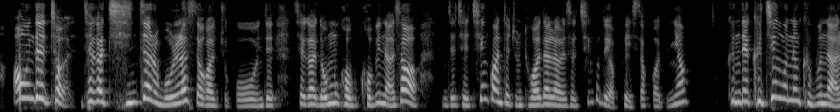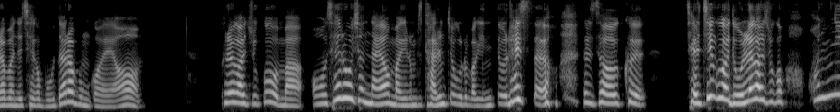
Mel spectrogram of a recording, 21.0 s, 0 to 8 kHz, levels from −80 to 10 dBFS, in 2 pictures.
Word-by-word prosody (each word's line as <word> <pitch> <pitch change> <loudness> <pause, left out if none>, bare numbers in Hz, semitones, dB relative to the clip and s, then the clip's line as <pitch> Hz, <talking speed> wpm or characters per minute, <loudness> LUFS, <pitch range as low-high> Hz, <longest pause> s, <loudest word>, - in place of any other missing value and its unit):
아 - - +6
근데 380 -4 +5
저 295 +4 +1 0.2
제가 290 0 +3
진짜로 265 +4 +2
몰랐어 225 +4 +1
가지고 170 -2 -6
인제 180 +1 -6 0.2
제가 215 -3 -1
너무 205 +6 +1
겁 200 -5 -2
겁이 205 +5 -4
나서 215 +1 +2 0.3
이제 190 +1 -9
제 190 -1 -7
친구한테 305 - -2
좀 190 -3 -10
도와 195 +2 -2
달라고 205 -2 -1
그래서 175 0 -8
친구도 215 +4 -10
옆에 130 0 -9
있었거든요. 185 - -9 0.4
근데 285 0 0
그 285 +2 0
친구는 350 -2 -1
그분을 235 -3 -1
알아봤는데 180 +1 -1
제가 180 -1 -6
못 165 +1 -11
알아본 230 -7 0
거예요. 165 +2 -5 1.0
그래 260 +1 0
가지고 240 +1 0
막 175 -3 -2
"어 230 +2 -4
새로 370 +7 +3
오셨나요?" 245 -8 +2
막 200 -4 -1
이러면서 190 +1 -6
다른 205 +2 0
쪽으로 220 -3 -7
막 175 0 -5
인도를 220 - -3
했어요. 235 -11 +3 0.5
그래서 245 -1 +1
저 - - -20
그 235 -8 0 0.5
제 245 -4 +5
친구가 385 - +6
놀라 240 +7 +6
가지고 285 -5 +3 0.3
"언니, 375 +5 -2
225 Hz, 345 characters per minute, -23 LUFS, 185-275 Hz, 1.0 s, 아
